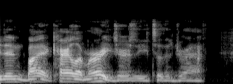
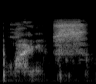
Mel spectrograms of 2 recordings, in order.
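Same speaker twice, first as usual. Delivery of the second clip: dramatic whisper; 14 dB quieter than usual. Pretend. Dramatic reveal of bottom tier.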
